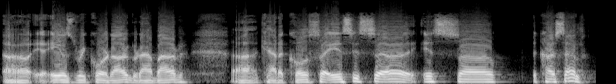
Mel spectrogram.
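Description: A male guest answers in a very low voice, speaking slowly and haltingly. He pauses constantly on "ah" and "uh" while he hunts for the next word. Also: steady tone. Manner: halting, searching for words with many "ah" pauses. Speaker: interview guest. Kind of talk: casual interview answers.

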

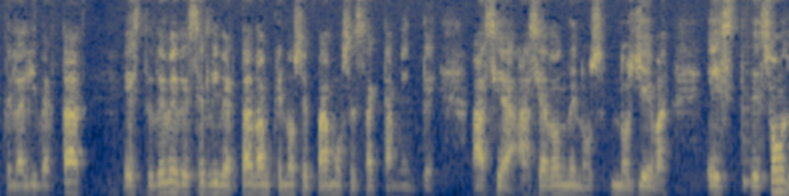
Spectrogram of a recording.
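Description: A Mexican man with a Mexican accent, a podcast guest talking in a measured, thoughtful way. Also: medium pitch. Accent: Mexican Spanish. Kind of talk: casual podcast discussion.

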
